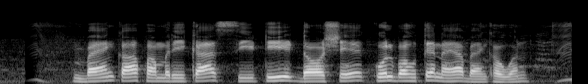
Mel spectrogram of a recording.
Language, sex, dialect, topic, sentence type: Bhojpuri, male, Western, banking, statement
